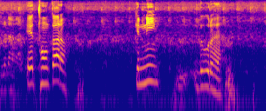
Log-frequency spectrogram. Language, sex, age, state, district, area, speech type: Punjabi, male, 18-30, Punjab, Barnala, rural, read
